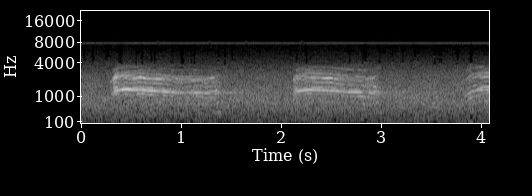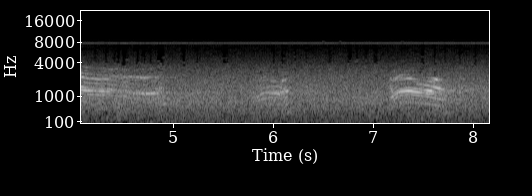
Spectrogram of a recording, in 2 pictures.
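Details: Bobcat howls played as a deterrent for raccoons and rodents: five tonal, harmonic yowls, each about a second long, repeated roughly every two seconds, with a faint steady high whine in the background.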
